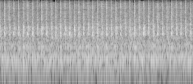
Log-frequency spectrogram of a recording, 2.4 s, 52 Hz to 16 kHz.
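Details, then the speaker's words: 1993 Mitsubishi Delica Starwagon Chamonix 4x4, 2.5 L turbo diesel, about 25 years old, just started and warming: even quick diesel clatter at steady idle, no uneven knocks or misses; runs healthy. "Like I said, the dual battery, gigantic 2.5 liter turbo diesel, Mitsubishi's finest. Sounds like a diesel, runs like a diesel."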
